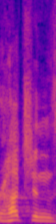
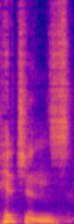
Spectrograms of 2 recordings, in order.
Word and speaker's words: Hitchens: community, the late Christopher Hutchins, and you even have today like Bill Hutchins? Maher. Yeah, say his name Hutchins? is Hitchens.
